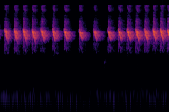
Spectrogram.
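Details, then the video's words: Common iora, master recording for training birds: loud repeated chipping notes with a short gap midway, the notes speeding up into a tighter, faster series at the close. "MASTERAN KAPAS TEMBAK GACOR DOR"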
